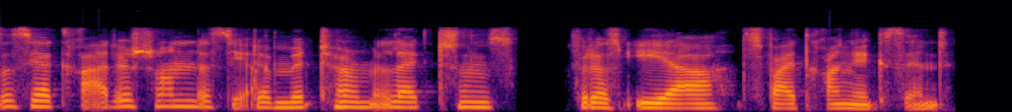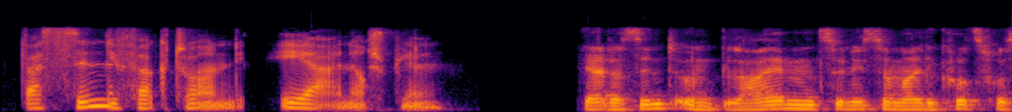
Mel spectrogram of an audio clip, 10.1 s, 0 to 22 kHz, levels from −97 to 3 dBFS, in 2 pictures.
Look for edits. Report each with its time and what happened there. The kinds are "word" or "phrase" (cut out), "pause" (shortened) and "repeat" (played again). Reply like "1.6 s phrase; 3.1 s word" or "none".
1.3 s word; 3.1 s word; 3.6 s word; 5.6 s word; 6.2 s word; 6.9 s word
